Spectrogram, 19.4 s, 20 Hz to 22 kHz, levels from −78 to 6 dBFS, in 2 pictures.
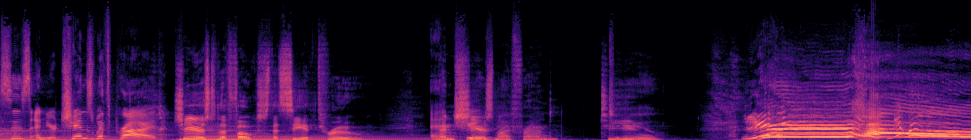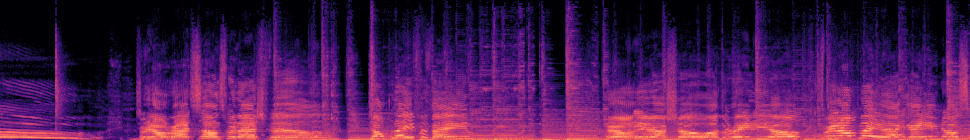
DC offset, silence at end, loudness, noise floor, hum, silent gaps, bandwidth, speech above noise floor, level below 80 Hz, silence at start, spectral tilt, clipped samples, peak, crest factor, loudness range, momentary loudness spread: under 0.1%; 0 s; -14 LUFS; -49 dBFS; none; none; over 20 kHz; 34 dB; -48 dBFS; 0 s; -4 dB/octave; under 0.1%; 0 dBFS; 16 dB; 13 LU; 15 LU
